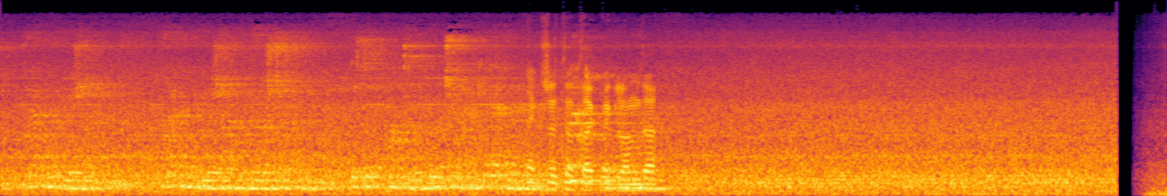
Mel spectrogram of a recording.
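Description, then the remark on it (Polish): Busy platform ambience at Kraków Główny railway station in Kraków, Poland: a steady wash of crowd murmur and low rumble, with brief clanking and metallic bursts midway and a voice speaking briefly over it before the sound cuts off. “A to jest Kraków Główny.”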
